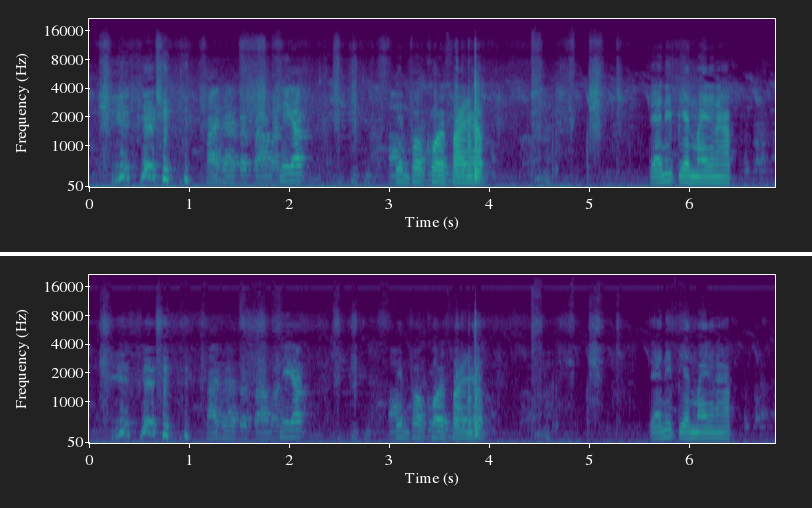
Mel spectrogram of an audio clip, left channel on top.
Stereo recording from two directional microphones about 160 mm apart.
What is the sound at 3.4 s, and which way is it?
Speech, 90° left.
